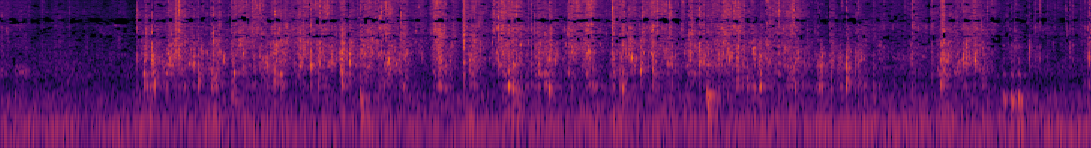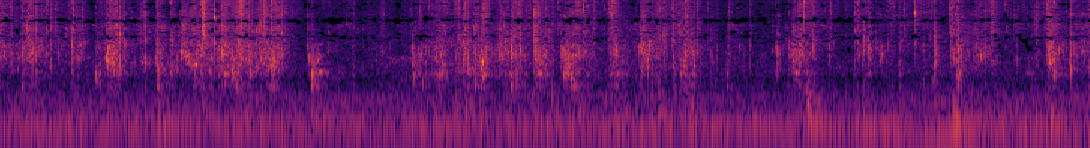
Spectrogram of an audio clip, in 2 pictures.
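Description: Soapy water sloshing and splashing in a ceramic washbasin as hands scrub a baby monkey. It starts about two seconds in and comes in spells with a couple of brief lulls, over a steady low hum.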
